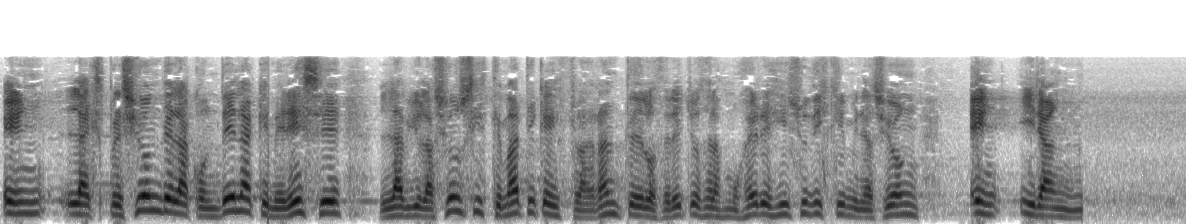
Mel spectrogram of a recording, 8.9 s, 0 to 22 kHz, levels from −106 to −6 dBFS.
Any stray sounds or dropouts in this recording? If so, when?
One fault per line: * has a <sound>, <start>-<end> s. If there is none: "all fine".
all fine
